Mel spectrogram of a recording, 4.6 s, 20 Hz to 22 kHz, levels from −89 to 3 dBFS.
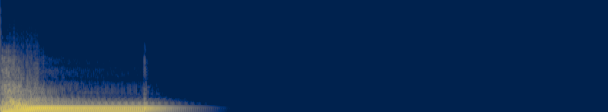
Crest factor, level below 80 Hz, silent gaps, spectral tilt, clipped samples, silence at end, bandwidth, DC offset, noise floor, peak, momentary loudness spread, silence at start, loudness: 14 dB; -24 dBFS; none; -14 dB/octave; under 0.1%; 3.25 s; 2.7 kHz; under 0.1%; -49 dBFS; -4 dBFS; 11 LU; 0 s; -15 LUFS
